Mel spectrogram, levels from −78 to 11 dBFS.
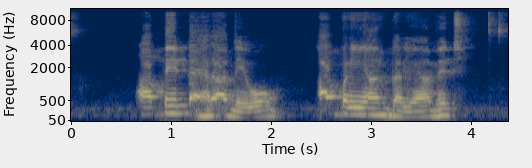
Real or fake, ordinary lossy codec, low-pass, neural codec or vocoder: fake; Opus, 24 kbps; 9.9 kHz; autoencoder, 48 kHz, 32 numbers a frame, DAC-VAE, trained on Japanese speech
